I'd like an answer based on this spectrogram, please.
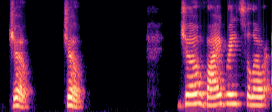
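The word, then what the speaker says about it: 九: going to chant ju which is the number nine in Chinese it's pronounced Joe Joe Joe vibrates the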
